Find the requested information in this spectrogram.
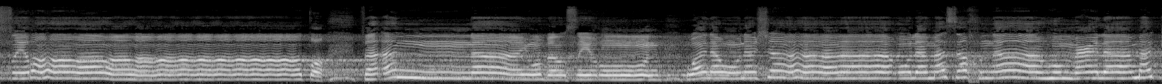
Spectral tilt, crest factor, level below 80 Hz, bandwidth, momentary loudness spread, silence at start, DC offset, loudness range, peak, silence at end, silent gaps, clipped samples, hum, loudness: -4 dB/octave; 12 dB; -72 dBFS; 15.5 kHz; 4 LU; 0 s; under 0.1%; 1 LU; 0 dBFS; 0 s; none; under 0.1%; none; -12 LUFS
